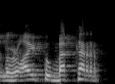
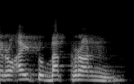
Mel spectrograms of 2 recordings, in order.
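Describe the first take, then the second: First: The vowel moves forward, ending in 'kar'. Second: The last word ends with the full 'ran' sound. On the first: "Fatakulu nakal" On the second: "Coba di ro'aitu bakron"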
